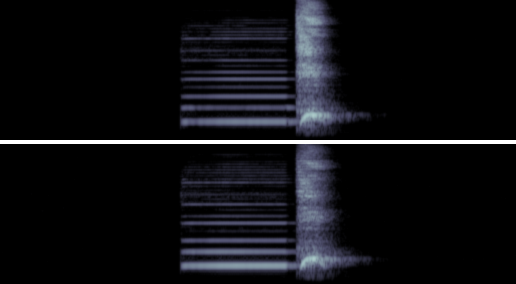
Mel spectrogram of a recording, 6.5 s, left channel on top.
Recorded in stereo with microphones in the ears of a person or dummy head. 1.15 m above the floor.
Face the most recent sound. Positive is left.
turn(degrees=50)  # may be behind; listen again after turning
